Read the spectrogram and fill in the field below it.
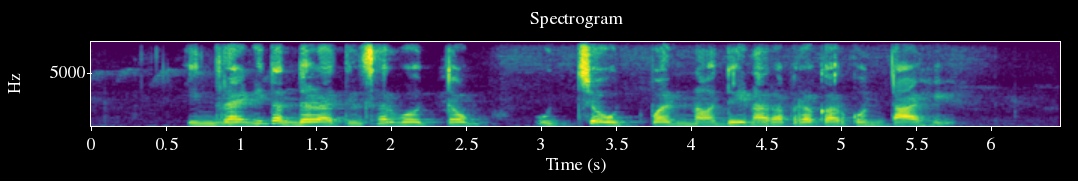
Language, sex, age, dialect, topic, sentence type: Marathi, female, 25-30, Standard Marathi, agriculture, question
